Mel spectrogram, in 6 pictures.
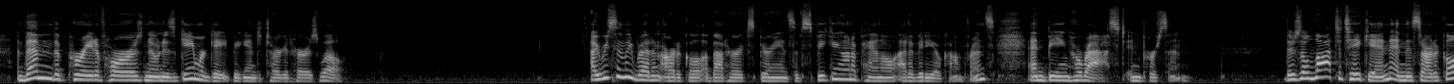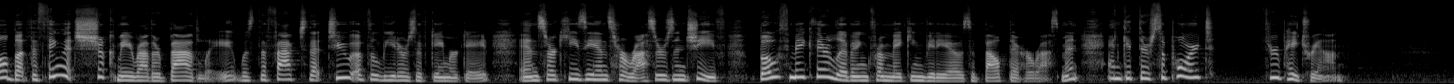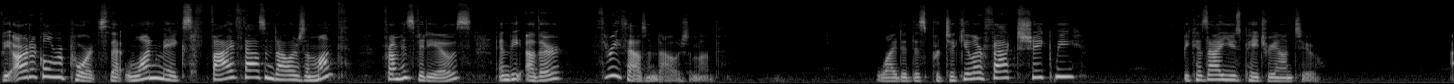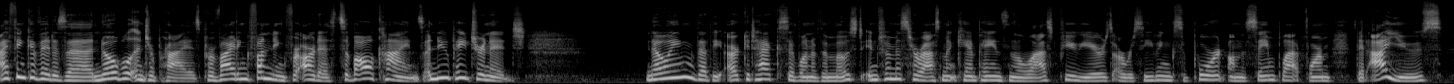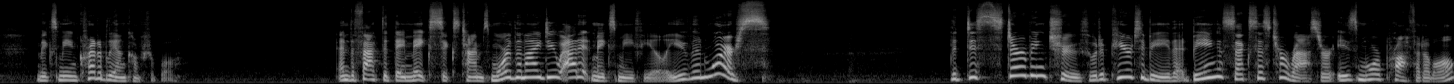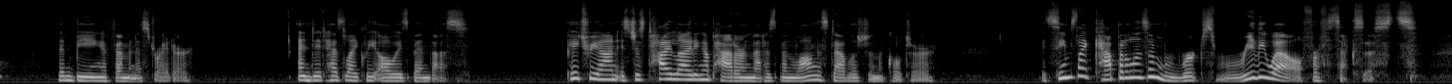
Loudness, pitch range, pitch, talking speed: -26 LUFS, 155-245 Hz, 190 Hz, 160 wpm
